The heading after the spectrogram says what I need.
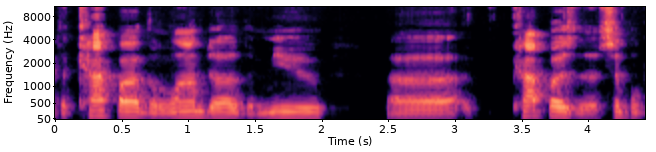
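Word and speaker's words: μῦ: The mu, it's not called an M, it's a mu, as in, how muse. I don't know, that's not right. And pronounced like an M, like mom, right? Mom.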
